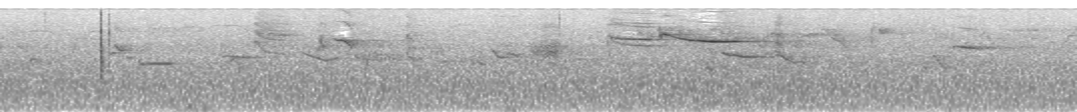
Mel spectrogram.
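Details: At Morgans Point, a Gray Catbird sings soft, jumbled phrases of high squeaky chips and short whistled slurs, loosest in the middle, over a steady outdoor hiss; Gray Catbird.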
